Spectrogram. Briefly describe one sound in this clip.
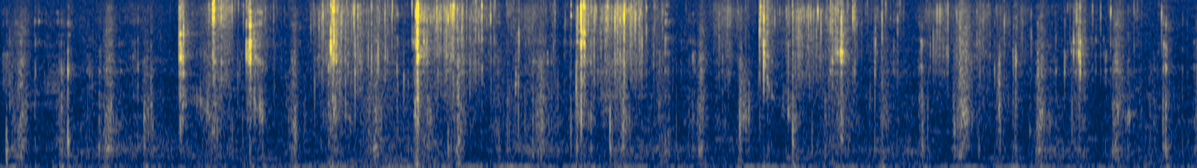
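Fingers squelch as they mix rice and food.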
